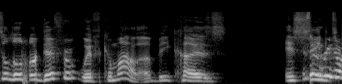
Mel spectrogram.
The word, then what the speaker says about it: Kamala: Yeah, he's not doing it on Kamala, purpose. right? Kamala, like you pronounce it K-U-M, right? Kamala. What I'm saying is the emphasis on the first syllable, not the second.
